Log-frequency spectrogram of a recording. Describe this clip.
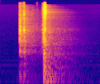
wood door closes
